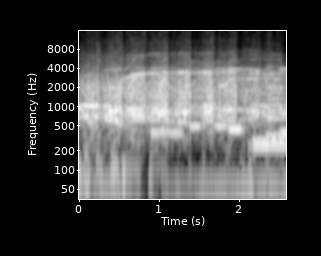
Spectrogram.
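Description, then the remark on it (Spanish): A seated crowd, some sitting on the ground, claps steadily and continuously before a theatre play to cheer the actresses out onto the stage, a dense wash of applause, with a few low sustained tones sounding faintly underneath. “Se sentaron en la tierra, enrollaron sus piernas y aplaudían animando a que las actrices salieran ante el público.”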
